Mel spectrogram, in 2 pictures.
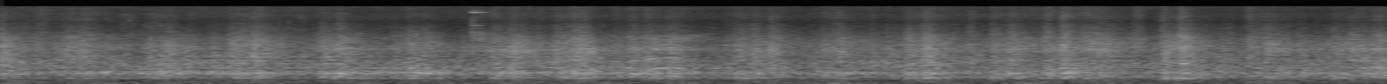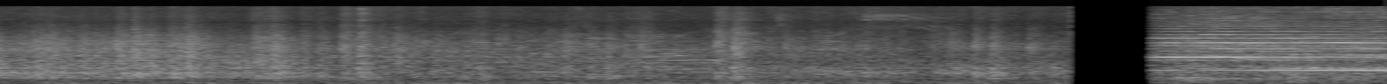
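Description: Vande Bharat Express electric train running at speed: a steady rolling noise of the ride, full of small clicks and clatter from the wheels on the track. After a brief cut near the end, a steady horn-like tone begins.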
